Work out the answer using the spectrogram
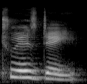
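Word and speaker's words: Tuesday: তাহলে উচ্চারণ কি করতে হবে? টুয়েসডে।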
